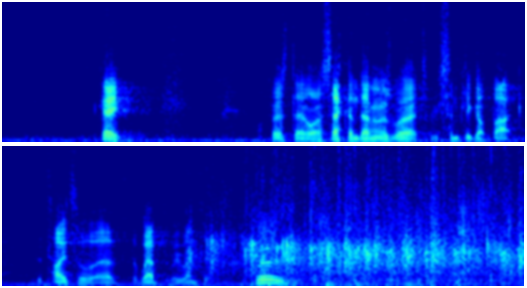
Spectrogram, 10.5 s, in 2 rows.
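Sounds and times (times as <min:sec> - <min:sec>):
speech: 0:01.0 - 0:01.4, 0:02.7 - 0:08.6
audience applause: 0:07.2 - 0:10.4.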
